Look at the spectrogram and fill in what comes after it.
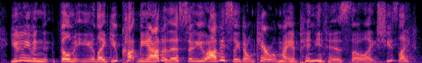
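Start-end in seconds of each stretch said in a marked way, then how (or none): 0.2-4.6 acted, pitched-up, snarky, pissy tone. Retelling a character's retort to being cut out: imitating a snarky tone. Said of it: "she gets kinda snarky".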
